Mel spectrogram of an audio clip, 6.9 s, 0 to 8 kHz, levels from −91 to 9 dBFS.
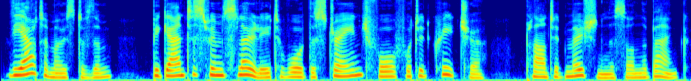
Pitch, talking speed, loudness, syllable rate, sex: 185 Hz, 165 wpm, -19 LUFS, 5.1 syllables/s, female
